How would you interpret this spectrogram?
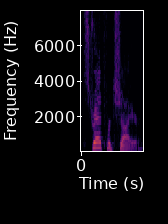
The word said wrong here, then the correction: Staffordshire: Ugh, God, I fucked that up. Staffordshire, Fenton, Staffordshire. Anyways,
